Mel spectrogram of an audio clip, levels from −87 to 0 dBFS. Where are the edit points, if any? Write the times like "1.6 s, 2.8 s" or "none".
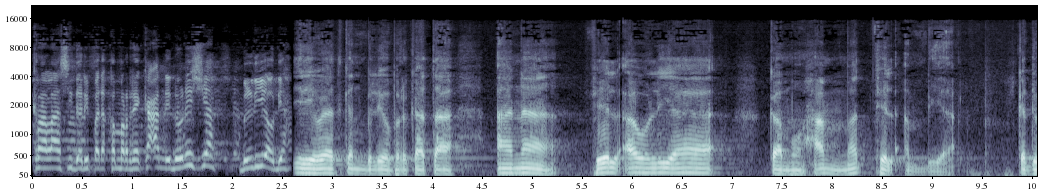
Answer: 2.6 s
